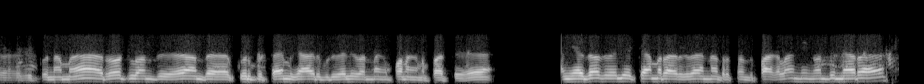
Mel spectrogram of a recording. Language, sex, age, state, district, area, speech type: Tamil, male, 45-60, Tamil Nadu, Tiruvannamalai, rural, conversation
